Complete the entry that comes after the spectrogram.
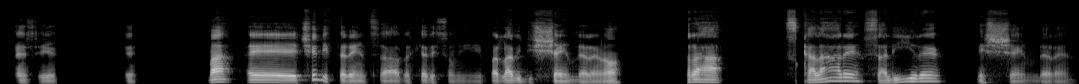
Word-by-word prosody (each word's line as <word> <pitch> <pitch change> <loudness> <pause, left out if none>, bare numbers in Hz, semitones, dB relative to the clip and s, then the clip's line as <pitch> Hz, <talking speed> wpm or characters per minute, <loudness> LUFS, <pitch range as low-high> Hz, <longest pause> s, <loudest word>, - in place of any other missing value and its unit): Eh, - - -3
sì, 80 0 -7 0.7
sì. - - -10 0.7
Ma, 120 +2 +5
ehm, 105 -2 +6
c'è 220 - 0
differenza 85 - -2
perché - - -7
adesso 85 - -8
mi 80 -1 -18
parlavi 95 +2 0
di 80 - -16
scendere, 70 -2 0
no, 90 +5 0 0.6
tra 110 -1 +3 0.6
scalare, 155 +9 0
salire 140 +10 -1 0.2
e - - -8
scendere? 70 -2 -4
95 Hz, 105 wpm, -25 LUFS, 80-120 Hz, 0.7 s, ehm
